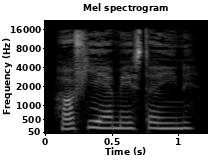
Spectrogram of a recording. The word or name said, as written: hofjægermesterinde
